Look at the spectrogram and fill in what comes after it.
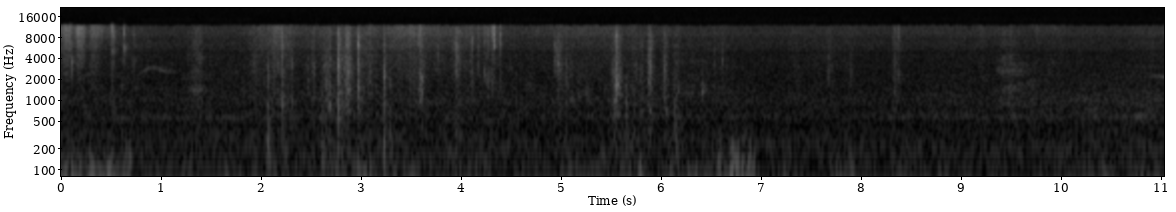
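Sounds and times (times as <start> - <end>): low wind rumble: 5.2 - 8.9.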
